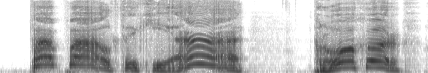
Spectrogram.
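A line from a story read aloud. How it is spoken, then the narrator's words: Howled. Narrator (Russian): взвыл я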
